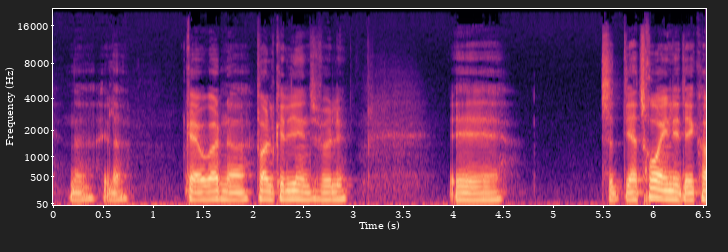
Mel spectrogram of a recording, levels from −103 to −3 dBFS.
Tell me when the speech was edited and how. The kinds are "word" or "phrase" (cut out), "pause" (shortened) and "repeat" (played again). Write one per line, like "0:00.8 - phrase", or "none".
0:01.3 - word
0:01.7 - word
0:02.0 - word
0:05.5 - word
